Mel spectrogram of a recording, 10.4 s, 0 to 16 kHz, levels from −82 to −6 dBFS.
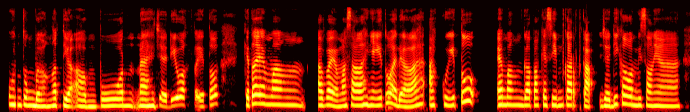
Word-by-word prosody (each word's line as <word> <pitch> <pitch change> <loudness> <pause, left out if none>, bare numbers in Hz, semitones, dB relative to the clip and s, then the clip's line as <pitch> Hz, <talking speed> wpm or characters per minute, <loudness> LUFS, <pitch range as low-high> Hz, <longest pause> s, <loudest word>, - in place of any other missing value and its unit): untung 240 -3 +1
banget, 205 +2 +1 0.2
ya - - -4
ampun. 210 +2 0
Nah, 215 0 +3
jadi 205 +2 0
waktu 245 -5 -3
itu 245 +6 -3 0.5
kita 255 +3 +3
memang 245 -3 -1 0.2
apa 235 +1 +2
ya, 195 - -1
masalahnya 230 +2 +1
itu 235 +6 -3
adalah 215 0 +1
aku 235 0 -2
itu 330 +8 0 0.3
memang 245 -1 +2
enggak 235 0 +3
pakai 235 +1 0
SIM 235 -1 -1
card, 235 -1 +1
Kak. 195 -2 0
Jadi 215 +3 0
kalau 275 -3 +2
misalnya, 215 -3 -1
230 Hz, 150 wpm, -23 LUFS, 210-245 Hz, 0.5 s, Nah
